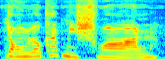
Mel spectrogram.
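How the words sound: It is said in a put-on character voice. "I've got to get in character now"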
